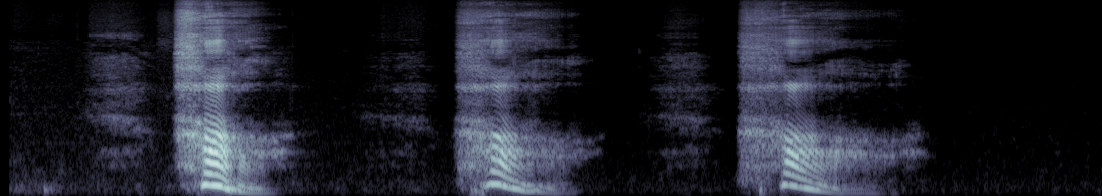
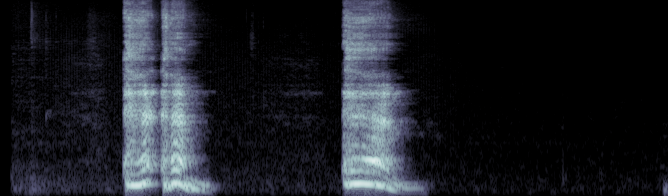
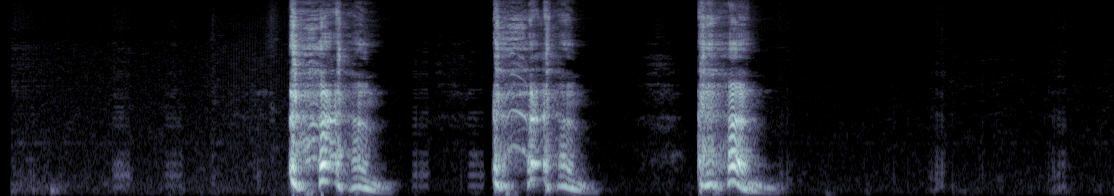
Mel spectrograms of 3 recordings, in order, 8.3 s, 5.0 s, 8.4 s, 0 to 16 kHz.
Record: exhalation_length: 8.3 s
exhalation_amplitude: 32767
exhalation_signal_mean_std_ratio: 0.27
cough_length: 5.0 s
cough_amplitude: 32767
cough_signal_mean_std_ratio: 0.35
three_cough_length: 8.4 s
three_cough_amplitude: 32767
three_cough_signal_mean_std_ratio: 0.28
survey_phase: beta (2021-08-13 to 2022-03-07)
age: 65+
gender: Male
wearing_mask: 'No'
symptom_none: true
symptom_onset: 12 days
smoker_status: Never smoked
respiratory_condition_asthma: false
respiratory_condition_other: false
recruitment_source: REACT
submission_delay: 3 days
covid_test_result: Negative
covid_test_method: RT-qPCR
influenza_a_test_result: Negative
influenza_b_test_result: Negative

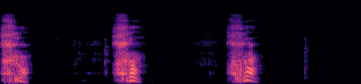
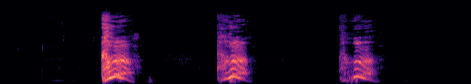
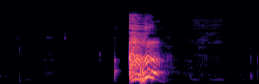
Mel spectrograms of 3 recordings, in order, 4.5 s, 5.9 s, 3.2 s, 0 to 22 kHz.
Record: exhalation_length: 4.5 s
exhalation_amplitude: 24847
exhalation_signal_mean_std_ratio: 0.35
three_cough_length: 5.9 s
three_cough_amplitude: 30334
three_cough_signal_mean_std_ratio: 0.3
cough_length: 3.2 s
cough_amplitude: 32384
cough_signal_mean_std_ratio: 0.28
survey_phase: alpha (2021-03-01 to 2021-08-12)
age: 65+
gender: Male
wearing_mask: 'No'
symptom_none: true
smoker_status: Never smoked
respiratory_condition_asthma: false
respiratory_condition_other: false
recruitment_source: REACT
submission_delay: 1 day
covid_test_result: Negative
covid_test_method: RT-qPCR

